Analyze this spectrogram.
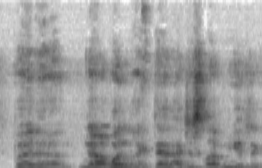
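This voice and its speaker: A man with an American accent speaks at a moderate pace, medium in pitch with ordinary variation. Audible room echo and noticeable background noise are present. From Louisiana, US South. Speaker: musician, father in family band. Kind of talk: casual storytelling in live Q&A.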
